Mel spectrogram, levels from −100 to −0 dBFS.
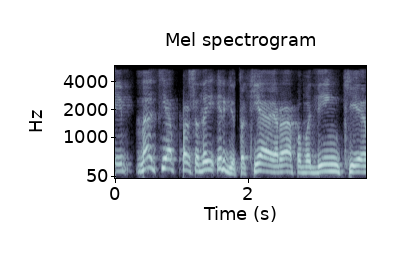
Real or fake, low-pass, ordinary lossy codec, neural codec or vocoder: real; 5.4 kHz; AAC, 24 kbps; none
